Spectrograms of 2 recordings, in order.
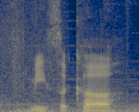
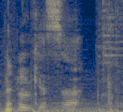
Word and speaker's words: Mikasa: Not so much the personal drama between Misaka and Eren. Mikasa.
